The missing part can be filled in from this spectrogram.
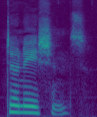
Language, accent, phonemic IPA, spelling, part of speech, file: English, US, /doʊˈneɪʃənz/, donations, noun, En-us-donations.ogg
- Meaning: plural of donation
